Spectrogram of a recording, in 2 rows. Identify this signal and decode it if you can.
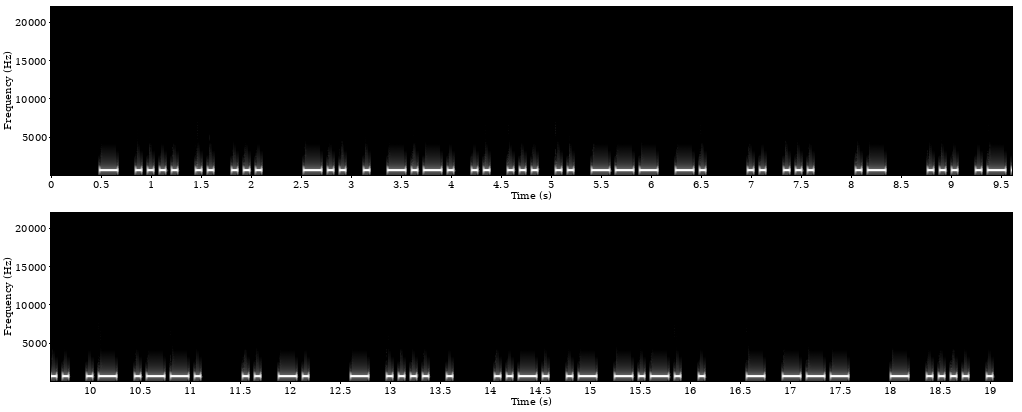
Morse code, heard as a keyed tone, about 21 wpm, 700 Hz. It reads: THIS DECISION IS A SLAP IN THE FACE TO THE
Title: Sentences with 8-Word Phrases - 20wpm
